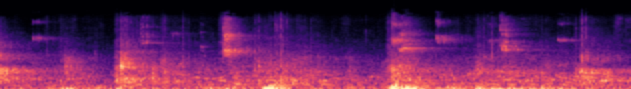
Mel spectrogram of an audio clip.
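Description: Squash rally: a series of sharp knocks as the ball is struck by rackets and rebounds off the court walls, with footwork and short shoe squeaks on the wooden floor, echoing in a large hall.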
